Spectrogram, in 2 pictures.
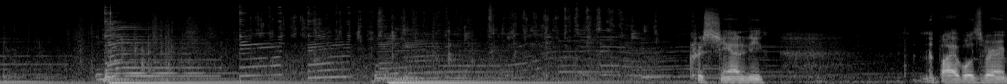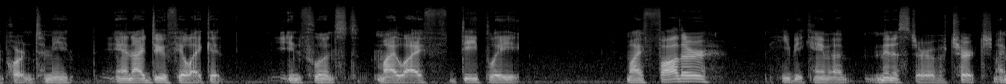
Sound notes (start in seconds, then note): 2.4 brushing teeth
